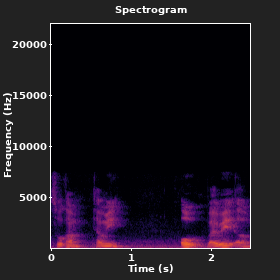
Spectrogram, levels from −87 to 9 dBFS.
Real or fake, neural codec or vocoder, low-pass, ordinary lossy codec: real; none; none; none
